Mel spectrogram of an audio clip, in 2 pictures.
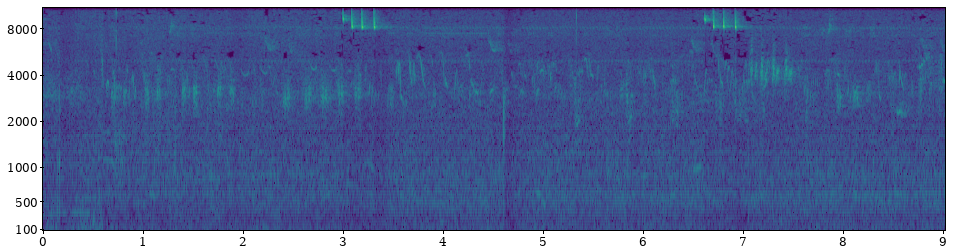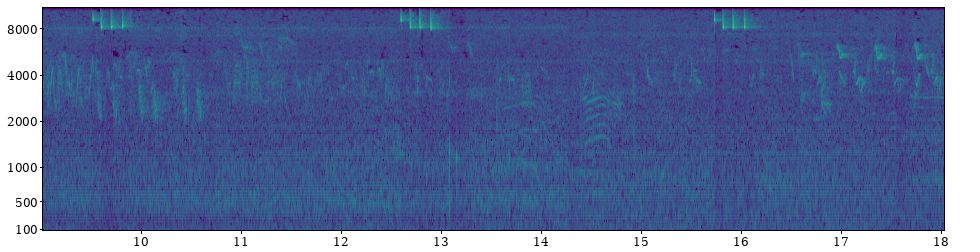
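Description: Wild birds calling: scattered short chirps in the first few seconds, and a brief, very high falling note repeating about every three seconds, over steady background noise.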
